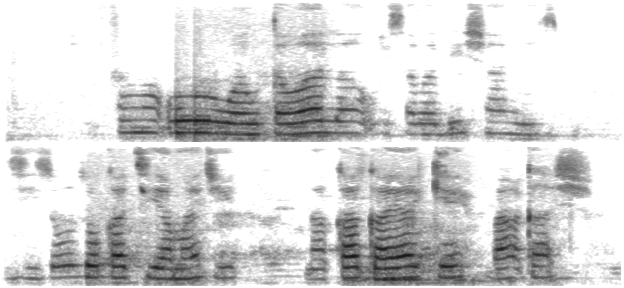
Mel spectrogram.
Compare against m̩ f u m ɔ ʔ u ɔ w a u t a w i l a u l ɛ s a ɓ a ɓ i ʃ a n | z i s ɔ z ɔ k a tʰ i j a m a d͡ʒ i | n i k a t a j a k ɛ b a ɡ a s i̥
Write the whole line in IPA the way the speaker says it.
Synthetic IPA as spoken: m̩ f u m ɔ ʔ u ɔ w a u t a w a l a u l i s a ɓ a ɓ i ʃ a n | z i z ɔ z ɔ k a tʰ i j a m a d͡ʒ i | n a k a k a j a k ɛ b a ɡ a ʃ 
